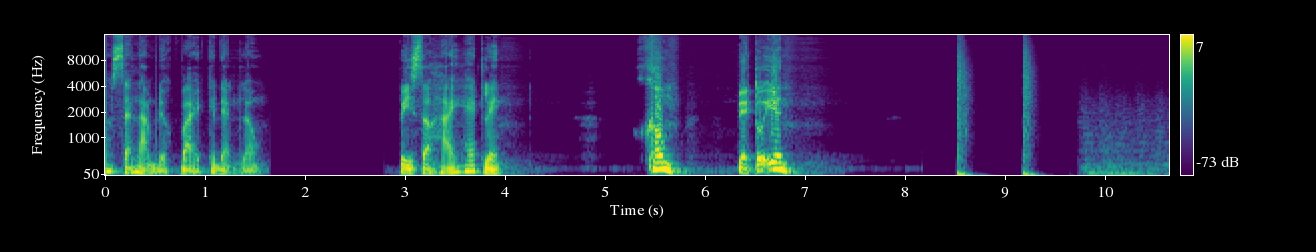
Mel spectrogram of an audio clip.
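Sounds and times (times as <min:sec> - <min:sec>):
speech: 0:00.0 - 0:01.6, 0:02.9 - 0:04.1, 0:05.4 - 0:07.0
hard slaps to the face: 0:08.5 - 0:09.4.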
